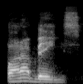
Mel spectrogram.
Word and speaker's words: parabéns: Então eu vou acentuar, porque a sílaba tônica está na última sílaba da palavra.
